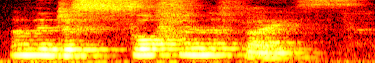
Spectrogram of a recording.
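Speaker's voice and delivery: guided meditation. Acted. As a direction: guide them gently into stillness, softening as you go. Leads guided body-scan meditation.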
